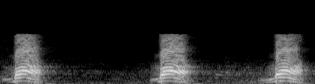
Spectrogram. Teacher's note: ضاد متحركة أيضا هنا حاولنا أن نعبر بالأسهم عن أن الصوت يتجه يمنة ويسرة ولا يتجه إلى الأمام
